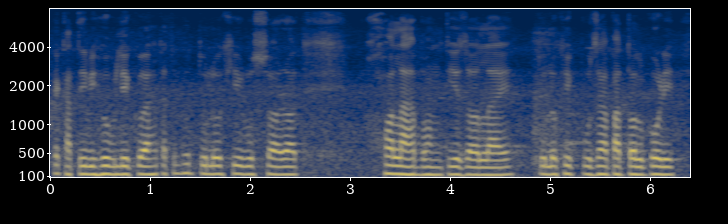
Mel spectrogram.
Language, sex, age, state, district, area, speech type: Assamese, male, 18-30, Assam, Majuli, urban, spontaneous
